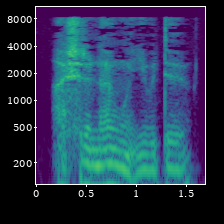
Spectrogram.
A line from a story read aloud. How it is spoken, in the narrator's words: Jem said in a low voice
